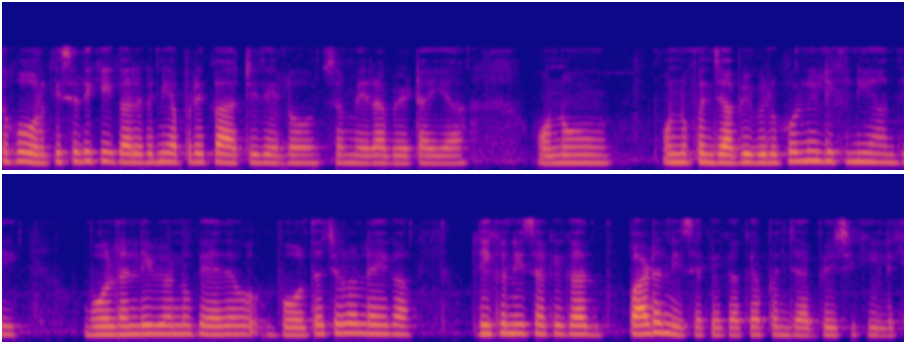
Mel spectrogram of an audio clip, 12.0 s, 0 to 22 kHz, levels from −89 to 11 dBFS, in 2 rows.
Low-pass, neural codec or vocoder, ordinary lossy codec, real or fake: 7.2 kHz; none; Opus, 32 kbps; real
